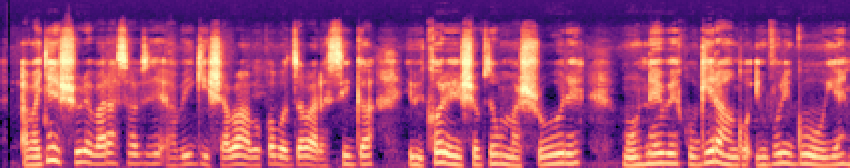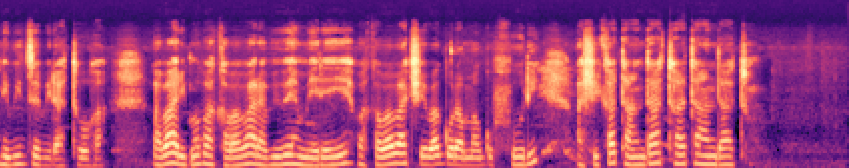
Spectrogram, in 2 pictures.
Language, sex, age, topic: Rundi, female, 25-35, education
